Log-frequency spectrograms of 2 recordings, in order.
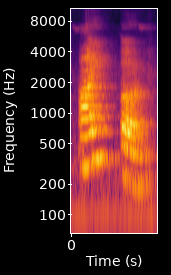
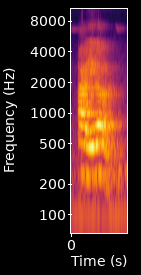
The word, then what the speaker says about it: iron: you hear me okay i earn i earn iron actually heard it right it's like i um i uh you are earning it's just like that okay so think like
